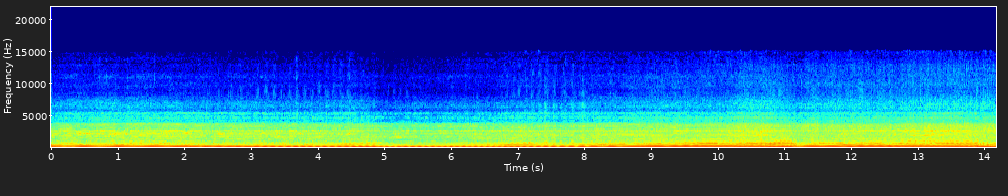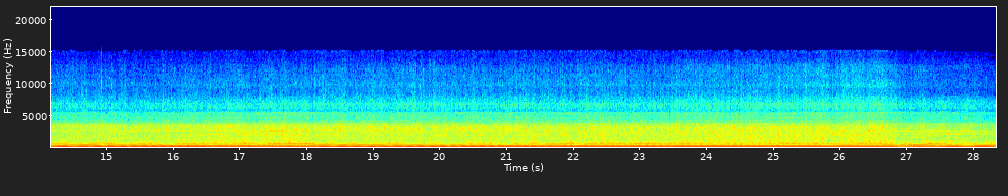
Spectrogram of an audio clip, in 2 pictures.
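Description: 2022 KTM RC 390's single-cylinder engine under hard acceleration. Its pitch climbs through the gears, with three quick upshifts at about 11, 14 and 18 seconds in. It then holds at high revs and drops off near the end as the throttle closes.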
